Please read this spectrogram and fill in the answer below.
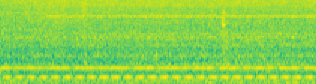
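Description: Room tone in a lecture room: a steady machine hum with a faint hiss, as a pause falls between sentences.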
